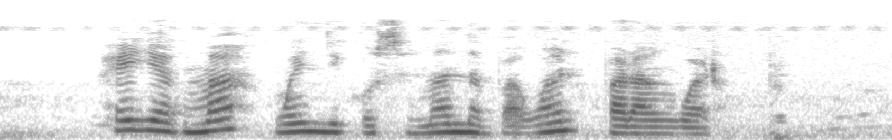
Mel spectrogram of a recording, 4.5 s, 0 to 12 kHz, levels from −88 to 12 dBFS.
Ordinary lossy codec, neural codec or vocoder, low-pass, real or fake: AAC, 48 kbps; none; 7.2 kHz; real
